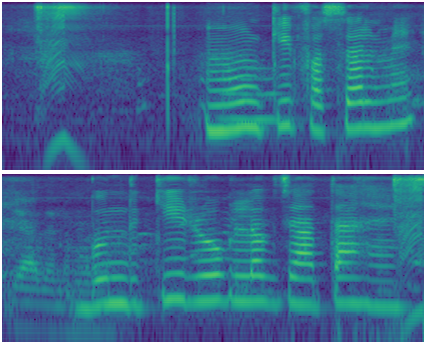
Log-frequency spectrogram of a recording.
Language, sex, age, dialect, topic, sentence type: Hindi, female, 18-24, Hindustani Malvi Khadi Boli, agriculture, statement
